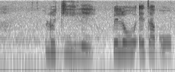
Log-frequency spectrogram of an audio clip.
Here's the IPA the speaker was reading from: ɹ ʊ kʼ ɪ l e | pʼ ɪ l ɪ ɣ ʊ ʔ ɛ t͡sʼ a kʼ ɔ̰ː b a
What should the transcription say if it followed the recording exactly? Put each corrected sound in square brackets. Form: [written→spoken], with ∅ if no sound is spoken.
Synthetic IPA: [ɹ→l] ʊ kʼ [ɪ→i] l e | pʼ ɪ l ɪ ɣ ʊ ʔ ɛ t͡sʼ a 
